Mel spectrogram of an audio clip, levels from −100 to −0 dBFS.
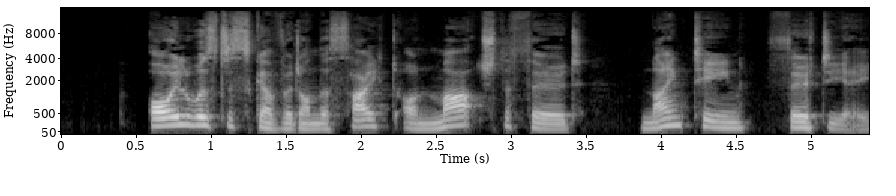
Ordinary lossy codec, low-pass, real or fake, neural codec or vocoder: MP3, 64 kbps; 14.4 kHz; real; none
